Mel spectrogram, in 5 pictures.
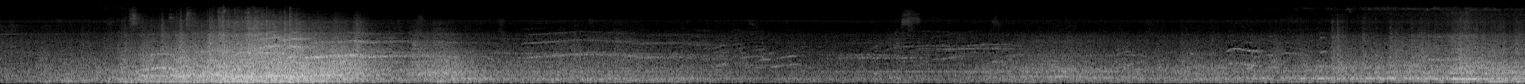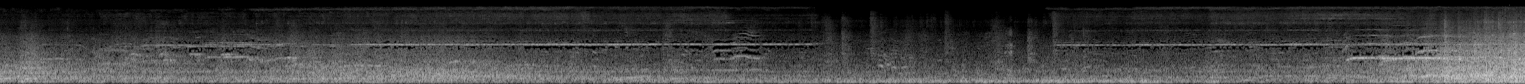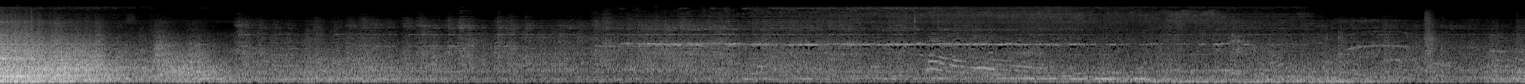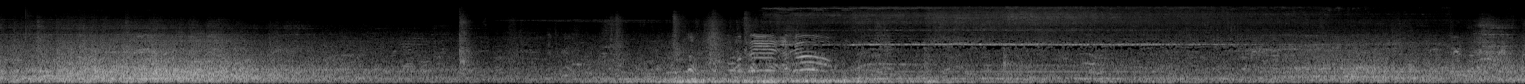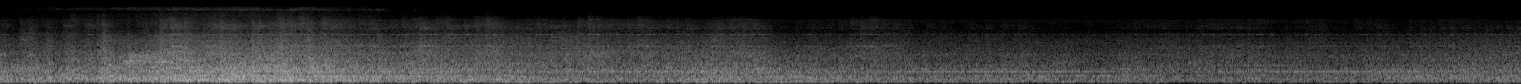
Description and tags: The sounds of a roller coaster.
Achterbahn, amusement, atmosphere, coaster, environment, park, roller, themepark, thrill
